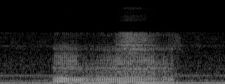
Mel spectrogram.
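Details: A pet's snore: a single loud, rattling snore lasting about a second, with a low fluttering buzz, over steady room hum.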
